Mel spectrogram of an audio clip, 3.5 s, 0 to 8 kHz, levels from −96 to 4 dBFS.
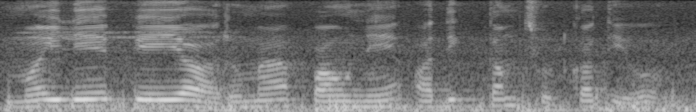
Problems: continuous background conversations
